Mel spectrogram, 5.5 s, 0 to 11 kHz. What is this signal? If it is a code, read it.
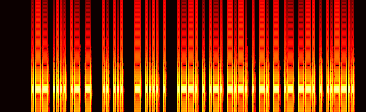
Morse code, heard as a keyed tone, about 44 wpm, 700 Hz. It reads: WHAT IS THE PERCENTAGE?
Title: Sentences from Top 1300 Words 45wpm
